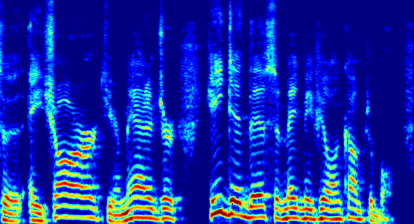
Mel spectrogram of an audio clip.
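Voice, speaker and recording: In an American accent, a man talks at a fairly quick pace with lively intonation and a fairly high pitch. It is an ordinary speaking voice. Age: 60s. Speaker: author and therapist. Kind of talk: interview.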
